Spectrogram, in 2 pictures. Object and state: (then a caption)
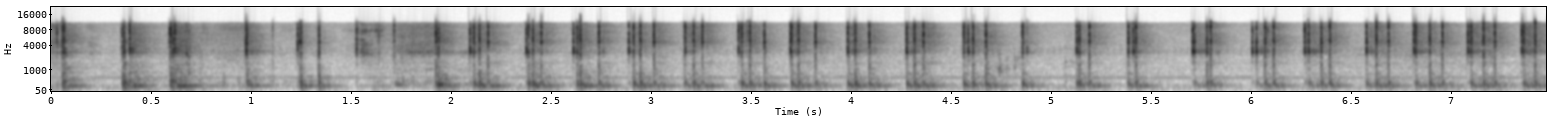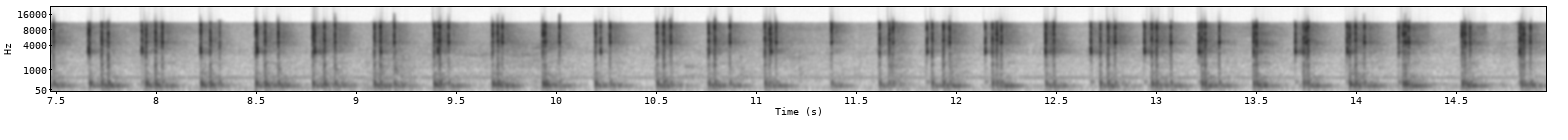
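Plastic deodorant stick. Long matte nails tap the casing of a grey plastic deodorant stick lying flat, barcode side up. About 70 quick, bright plastic clicks come in a fast, uneven run, each dying away almost instantly over a faint steady hum.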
